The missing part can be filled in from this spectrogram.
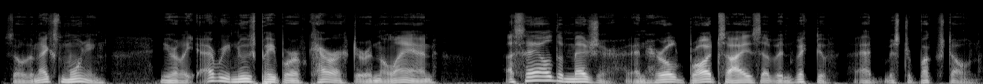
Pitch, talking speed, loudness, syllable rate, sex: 95 Hz, 140 wpm, -19 LUFS, 5.2 syllables/s, male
